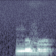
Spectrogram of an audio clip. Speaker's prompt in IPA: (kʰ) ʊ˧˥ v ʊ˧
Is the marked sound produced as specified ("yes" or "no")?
no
